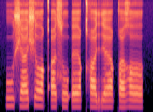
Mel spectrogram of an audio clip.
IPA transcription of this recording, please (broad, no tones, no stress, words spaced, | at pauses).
u ʃæ ʃʌːqʼɛsoʔɛː qʰærʲæː qɛʁʌː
